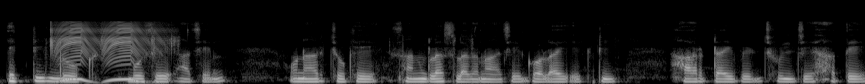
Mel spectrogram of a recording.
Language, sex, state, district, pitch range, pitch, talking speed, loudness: Bengali, male, West Bengal, Jhargram, 125-135 Hz, 130 Hz, 125 wpm, -27 LUFS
